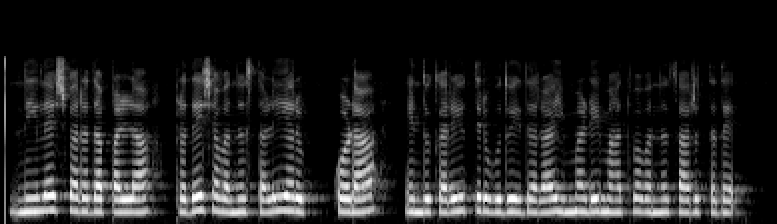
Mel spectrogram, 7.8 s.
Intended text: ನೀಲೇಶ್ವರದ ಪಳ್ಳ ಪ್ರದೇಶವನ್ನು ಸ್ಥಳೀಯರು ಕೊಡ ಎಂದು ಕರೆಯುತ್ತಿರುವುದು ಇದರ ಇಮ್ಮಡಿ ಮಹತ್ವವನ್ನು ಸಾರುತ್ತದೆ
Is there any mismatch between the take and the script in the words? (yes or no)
no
